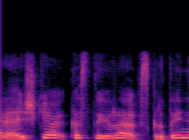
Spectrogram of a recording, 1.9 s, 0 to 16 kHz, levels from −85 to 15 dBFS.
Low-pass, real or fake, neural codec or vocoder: 9.9 kHz; real; none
